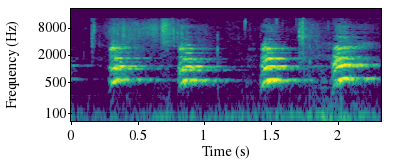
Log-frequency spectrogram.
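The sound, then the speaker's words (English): A dog barks four times at an invited guest standing at the front door of a family house. The barks are fairly faint, tonal and evenly spaced, with no talking. “The dog never liked him.”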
